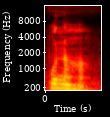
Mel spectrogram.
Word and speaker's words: पुनः: पुनः पुनः एक बहुत क्लियर ह नहीं होता, जैसे हमारा आधा कोई अक्षर रहता है उसी तरह का उच्चारण यहाँ ह की साउंड का आता है विसर्ग चिन्ह में।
